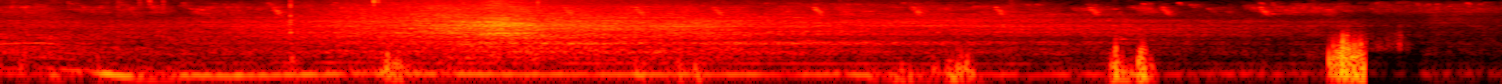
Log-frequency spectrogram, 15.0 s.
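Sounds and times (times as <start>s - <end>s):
small bird chirping: 0.0s - 4.0s.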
